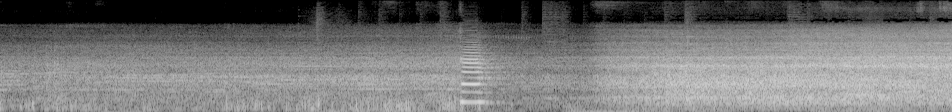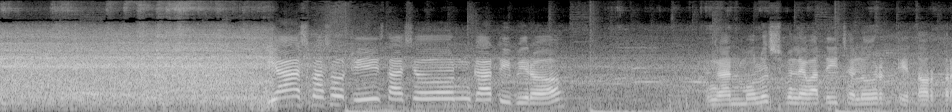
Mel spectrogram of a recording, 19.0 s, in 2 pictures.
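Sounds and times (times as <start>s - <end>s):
train wheels rumbling on rails: 0.0s - 19.0s
train horn blast: 3.8s - 5.2s.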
